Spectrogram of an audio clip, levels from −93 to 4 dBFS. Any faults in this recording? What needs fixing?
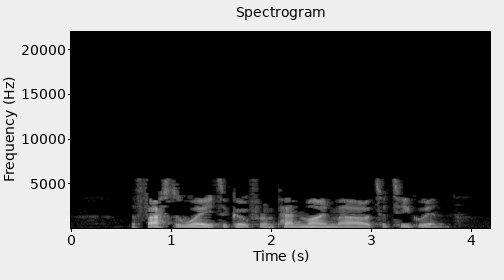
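Likely heavy MP3 compression throughout, at a rate fitting roughly 16 kbps: the treble is cut above 5.6 kHz and starved frequency lines leave the speech watery. Encode from the original source at a much higher bitrate to prevent it.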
